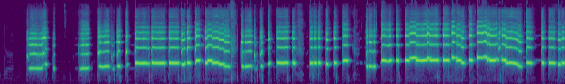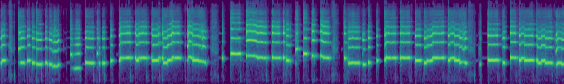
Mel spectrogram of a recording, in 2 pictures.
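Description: An Irish tin whistle plays a lively tune alone, bright, with quick high notes, short runs and brief breaths between phrases, continuing steadily throughout.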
